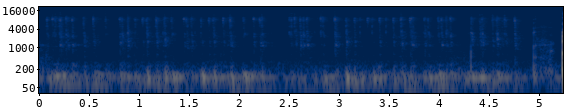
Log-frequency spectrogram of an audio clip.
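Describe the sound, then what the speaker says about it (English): Rapid, uneven typing on a computer keyboard during Rust programming work, a steady patter of close, light key clicks with brief pauses, ending in a sharper knock. "I swear I'll learn to type in this keyboard sometime soon."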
